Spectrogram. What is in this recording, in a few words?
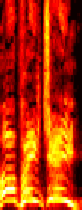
UK threat rpg, battlechatter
